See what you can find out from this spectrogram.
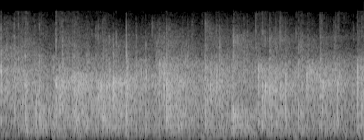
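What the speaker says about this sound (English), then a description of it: "Give him a round of applause." Indoor audience applauds a person standing up in their seat, a dense steady patter of many hands clapping for under two seconds with no voices over it.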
